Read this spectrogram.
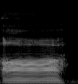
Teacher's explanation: And then a there's not really any constriction at all. Big open sound.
